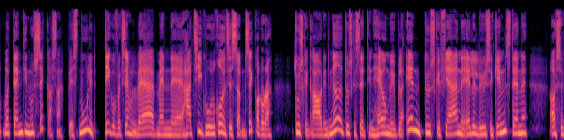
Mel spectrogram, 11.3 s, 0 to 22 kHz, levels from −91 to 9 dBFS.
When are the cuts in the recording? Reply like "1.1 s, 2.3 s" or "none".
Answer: 1.3 s, 2.0 s, 6.6 s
